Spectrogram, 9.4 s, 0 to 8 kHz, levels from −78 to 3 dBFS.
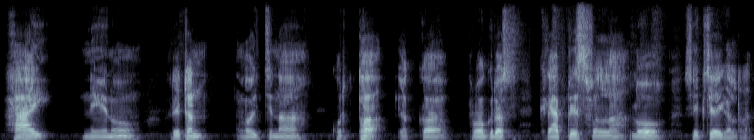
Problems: none marked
